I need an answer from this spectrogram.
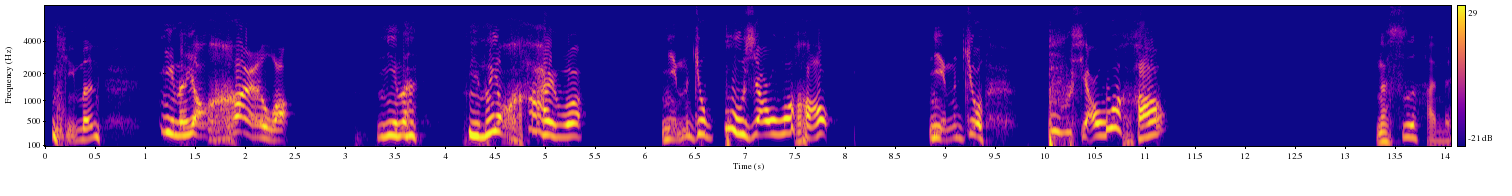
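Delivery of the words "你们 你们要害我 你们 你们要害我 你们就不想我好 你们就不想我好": crying and cursing. Acted. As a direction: wail and curse through tears. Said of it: "边哭边骂".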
